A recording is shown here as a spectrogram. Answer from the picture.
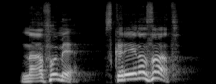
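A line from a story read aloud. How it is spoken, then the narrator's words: Shout. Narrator (Russian): крикнул Рен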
